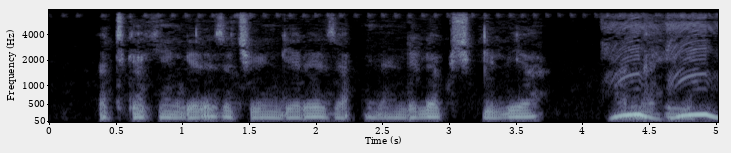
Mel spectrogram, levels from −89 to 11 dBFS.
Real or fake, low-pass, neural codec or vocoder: real; 7.2 kHz; none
